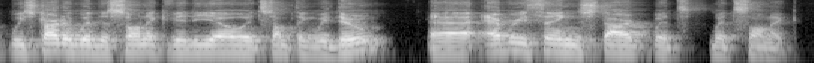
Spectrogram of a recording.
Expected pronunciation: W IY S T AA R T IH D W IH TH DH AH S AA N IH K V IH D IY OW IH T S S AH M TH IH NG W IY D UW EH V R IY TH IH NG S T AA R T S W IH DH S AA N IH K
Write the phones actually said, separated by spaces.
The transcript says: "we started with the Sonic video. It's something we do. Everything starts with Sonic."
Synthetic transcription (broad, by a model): W IY S T AA R T IH D W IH DH AH S AA N IH K V IH D IY OW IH T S S AH M TH IH NG W IY D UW EH V R IY TH IH NG S T AA R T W W IH DH S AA N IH K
